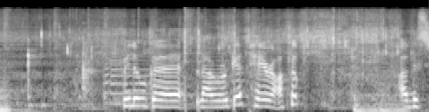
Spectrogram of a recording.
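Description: Minced garlic and bay leaves sizzling in oil in a small saucepan, stirred with a wooden spoon. A voice talks over it through the middle.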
